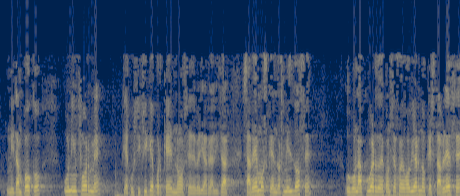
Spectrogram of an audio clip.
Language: Spanish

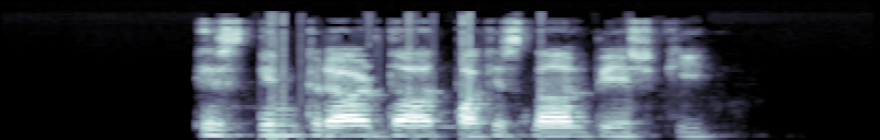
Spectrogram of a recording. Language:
Urdu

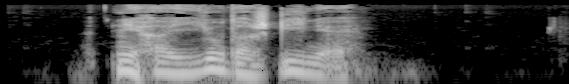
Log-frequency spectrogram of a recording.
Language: Polish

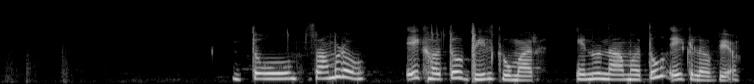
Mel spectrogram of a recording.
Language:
Gujarati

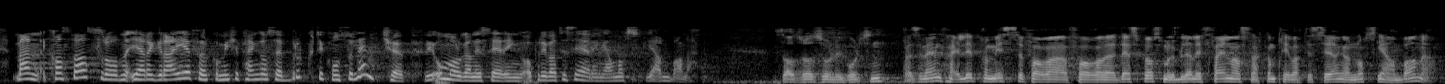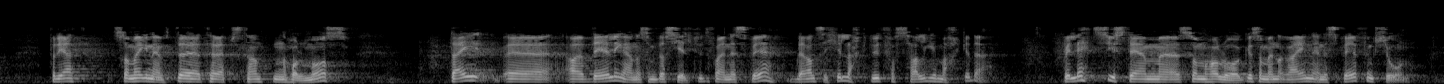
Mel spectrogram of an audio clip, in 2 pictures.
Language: Norwegian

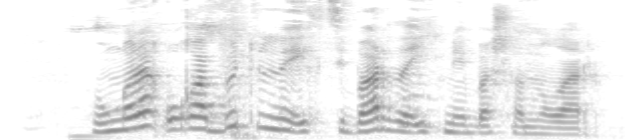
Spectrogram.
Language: Bashkir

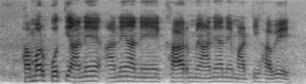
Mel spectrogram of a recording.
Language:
Chhattisgarhi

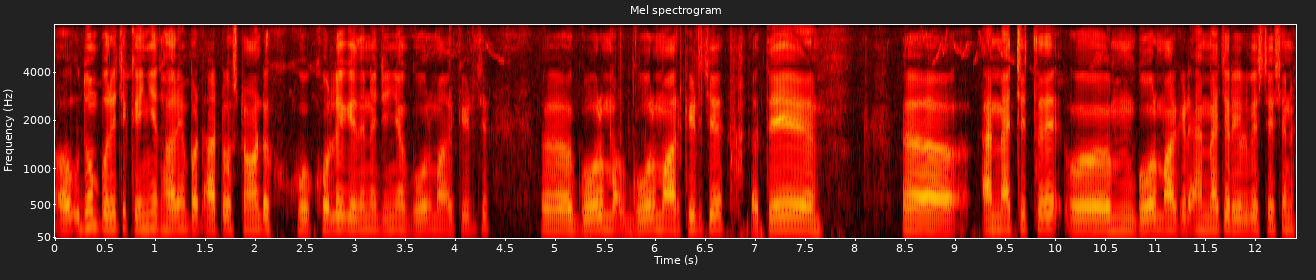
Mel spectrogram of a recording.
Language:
Dogri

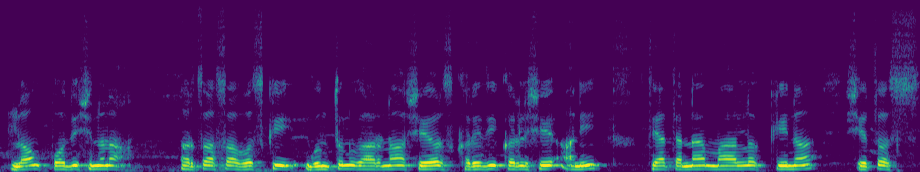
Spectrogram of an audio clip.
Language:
Marathi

